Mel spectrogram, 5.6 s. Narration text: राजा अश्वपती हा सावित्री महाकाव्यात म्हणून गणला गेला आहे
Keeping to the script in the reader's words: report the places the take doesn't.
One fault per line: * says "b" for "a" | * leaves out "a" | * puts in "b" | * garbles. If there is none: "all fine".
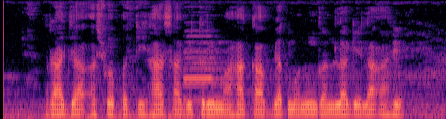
all fine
